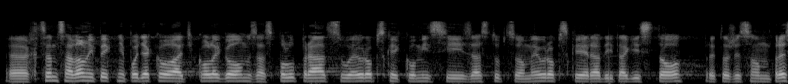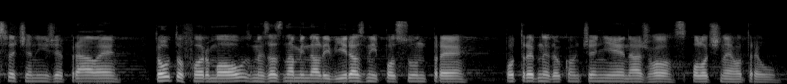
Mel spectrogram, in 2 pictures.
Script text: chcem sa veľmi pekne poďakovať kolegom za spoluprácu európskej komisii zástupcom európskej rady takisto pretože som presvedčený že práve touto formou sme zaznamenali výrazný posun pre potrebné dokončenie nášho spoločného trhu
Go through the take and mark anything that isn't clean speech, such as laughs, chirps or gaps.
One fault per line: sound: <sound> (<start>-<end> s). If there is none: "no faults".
no faults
